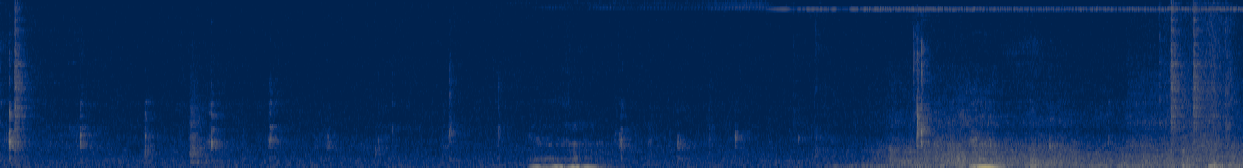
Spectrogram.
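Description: A person chewing a mouthful of a Cuban sandwich, with small wet mouth clicks and two brief hummed "mm" sounds of enjoyment, about halfway and near the end. In the last few seconds a laundry machine's steady hum and hiss rises in the background.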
